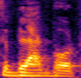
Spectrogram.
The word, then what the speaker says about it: blackboard: brought together that becomes Blackboard so where should we give stress black on the first word not syllable pleas first word so Blackboard notebook birthday timetable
